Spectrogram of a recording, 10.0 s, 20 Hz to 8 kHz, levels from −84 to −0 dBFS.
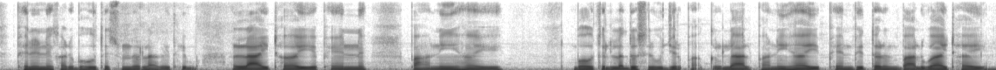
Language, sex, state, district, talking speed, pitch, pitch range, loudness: Bajjika, male, Bihar, Vaishali, 155 wpm, 120 Hz, 115-120 Hz, -23 LUFS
